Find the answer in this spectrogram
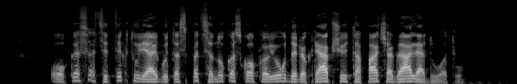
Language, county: Lithuanian, Alytus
